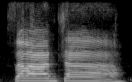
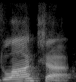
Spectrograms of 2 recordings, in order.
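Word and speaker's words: sláinte: ready one two three savanta it's slancha say it right off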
